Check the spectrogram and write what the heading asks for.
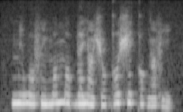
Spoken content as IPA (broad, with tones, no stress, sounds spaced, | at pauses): m i˦ w o˧ f ĩ˧ m ɔ˦ m ɔ˧ b ɛ˦ j ã˧ ʃ o˧ ɡ ɔ˦ ʃ e˦ k ɔ˧ ɡ ã˧ f i˨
